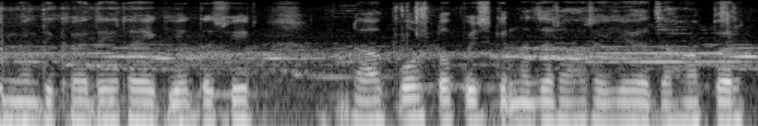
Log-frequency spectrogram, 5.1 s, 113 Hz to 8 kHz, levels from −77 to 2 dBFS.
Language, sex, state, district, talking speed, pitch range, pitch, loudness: Marwari, male, Rajasthan, Nagaur, 200 wpm, 125-130 Hz, 130 Hz, -17 LUFS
